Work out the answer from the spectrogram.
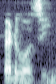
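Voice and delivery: "पेडागोजी" run together as PED-uh-go-jee; short unstressed middle "a" in "पेडागोजी"; taught pronunciation. Shown as a demonstration. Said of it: "इसका जो सही उच्चारण है".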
